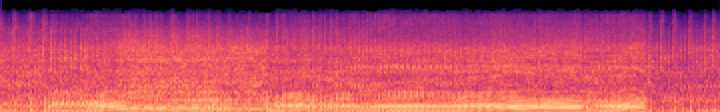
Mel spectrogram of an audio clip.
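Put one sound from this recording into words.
Knobby tyres crunch over a dirt trail.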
